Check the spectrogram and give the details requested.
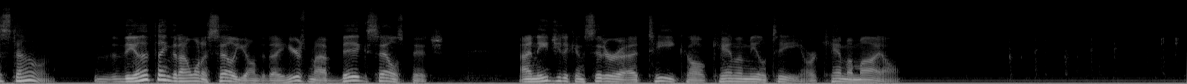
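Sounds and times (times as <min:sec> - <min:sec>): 
speech: 0:00.0 - 0:04.5, 0:05.2 - 0:09.1
typing on a computer keyboard: 0:10.1 - 0:11.8.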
